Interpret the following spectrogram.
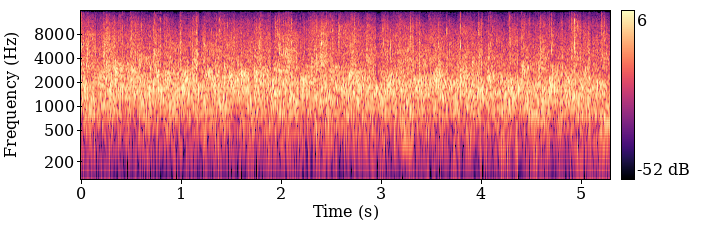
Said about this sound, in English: let's give all 3 award recipients of Conservation Awards another round of applause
